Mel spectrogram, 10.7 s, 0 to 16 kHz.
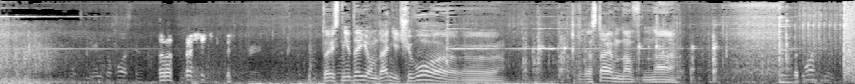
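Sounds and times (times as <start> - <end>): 
artillery gun firing a heavy booming shot: 0.0 - 1.0
speech: 1.6 - 8.7, 9.9 - 10.6.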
